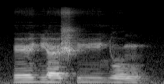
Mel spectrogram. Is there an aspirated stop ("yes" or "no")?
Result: no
